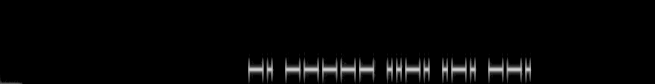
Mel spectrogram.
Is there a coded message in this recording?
Yes: Morse code from 2.5 to 5.3 s, heard as a keyed tone, about 24 wpm, 700 Hz. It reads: N0FRG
